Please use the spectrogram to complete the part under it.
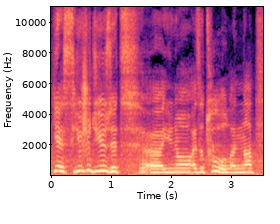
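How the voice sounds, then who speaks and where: A woman's voice: fairly high pitch, normal speed, a little mellow, slight background noise. A young adult woman interviewing a friend in a chatty, teasing way. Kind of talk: casual interview chat.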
